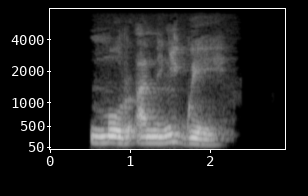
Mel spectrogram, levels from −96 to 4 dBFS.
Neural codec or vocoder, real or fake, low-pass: none; real; 7.2 kHz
